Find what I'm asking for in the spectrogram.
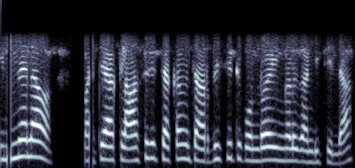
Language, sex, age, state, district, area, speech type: Malayalam, female, 18-30, Kerala, Kannur, rural, conversation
